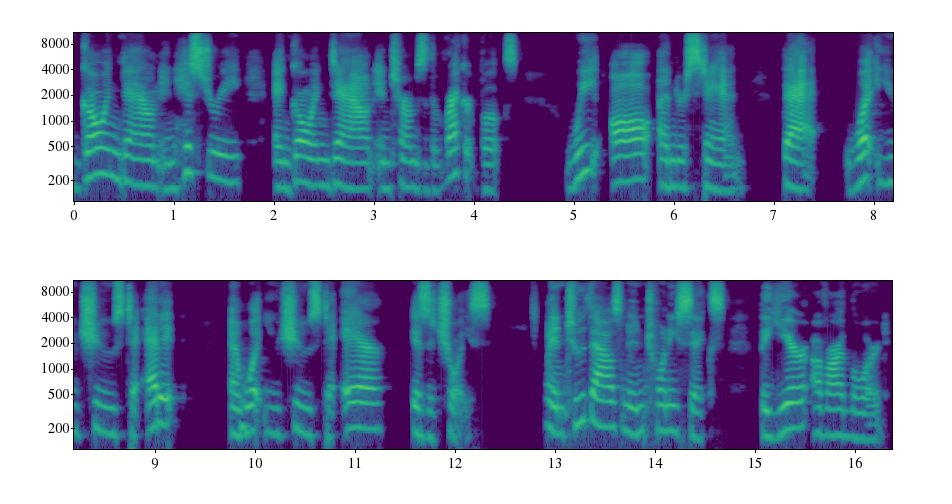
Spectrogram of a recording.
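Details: Adult woman speaking; Normal speech.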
